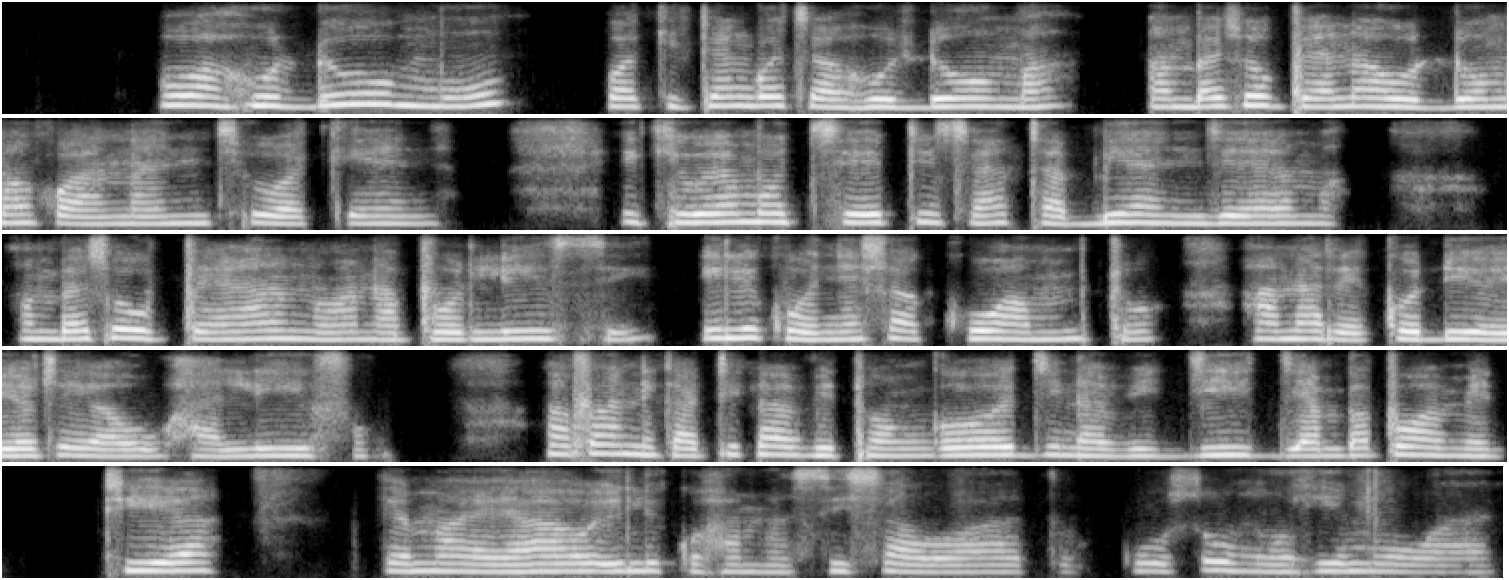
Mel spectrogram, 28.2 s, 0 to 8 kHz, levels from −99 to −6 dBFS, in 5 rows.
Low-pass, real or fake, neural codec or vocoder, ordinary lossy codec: 7.2 kHz; fake; codec, 16 kHz, 4 kbps, FreqCodec, smaller model; Opus, 16 kbps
